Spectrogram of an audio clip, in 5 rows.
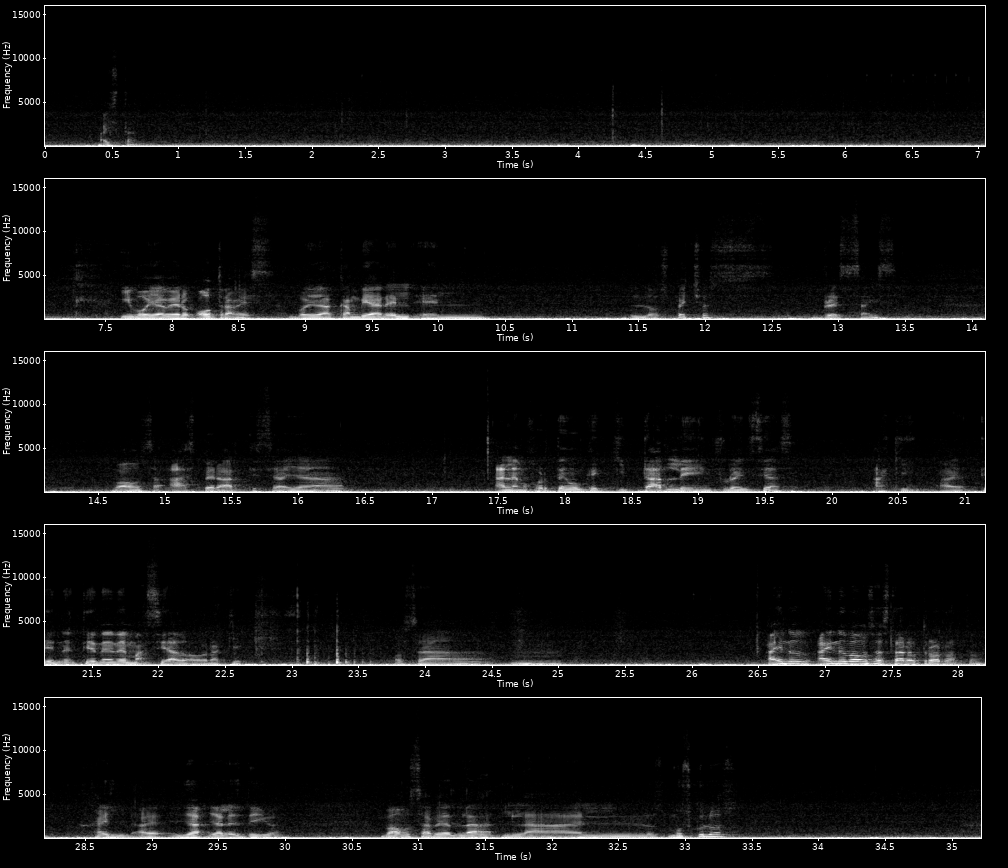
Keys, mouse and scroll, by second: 0.0 middle click, 0.9 middle click, 2.3 v, 2.4 right click, 3.4 scroll up 2, 4.2 c, 4.6 v, 5.0 right click, 5.5 shift+right click, 5.9 right click, 6.1-6.5 click, 6.3 click, 6.8 click, 7.1 scroll down 4, 7.3 z, 7.7 middle click, 8.1 scroll up 1, 8.6 v, 9.2-9.5 scroll up 5, 10.2 click, 13.5 click, 17.4 shift+middle click, 17.7 middle click, 18.3 scroll up 3, 19.0 middle click, 20.8 middle click, 21.9 middle click, 22.4 scroll up 2, 24.1 scroll down 3, 24.7 scroll up 1, 26.0 click, 27.1 z, 27.7 shift+middle click, 28.0-28.3 scroll up 4, 28.3 z, 28.5 middle click, 29.1 scroll down 1, 30.1-30.7 scroll down 6, 30.9 middle click, 32.9 click, 34.9 scroll down 3.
